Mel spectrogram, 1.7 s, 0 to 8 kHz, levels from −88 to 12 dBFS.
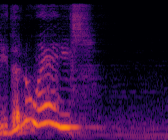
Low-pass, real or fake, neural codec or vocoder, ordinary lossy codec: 7.2 kHz; fake; codec, 44.1 kHz, 2.6 kbps, SNAC; none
